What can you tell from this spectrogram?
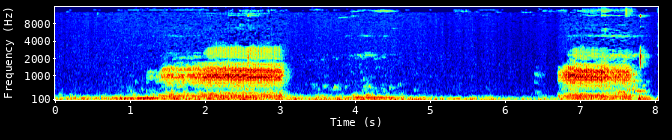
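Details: Yorkie dog sleeping with two loud, drawn-out, rattling snoring breaths separated by a quiet pause; faint room noise; snoring.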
